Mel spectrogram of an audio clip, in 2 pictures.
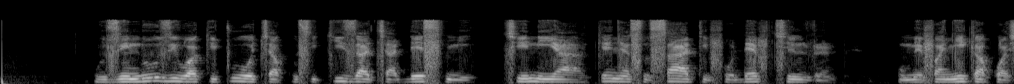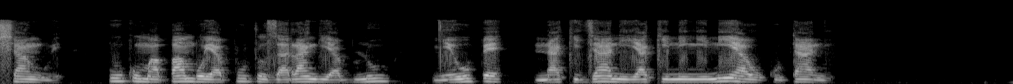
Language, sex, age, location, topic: Swahili, male, 25-35, Kisii, education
